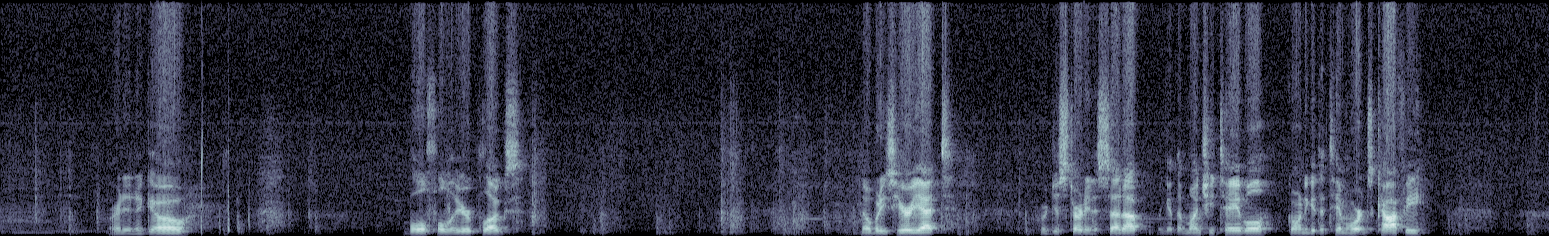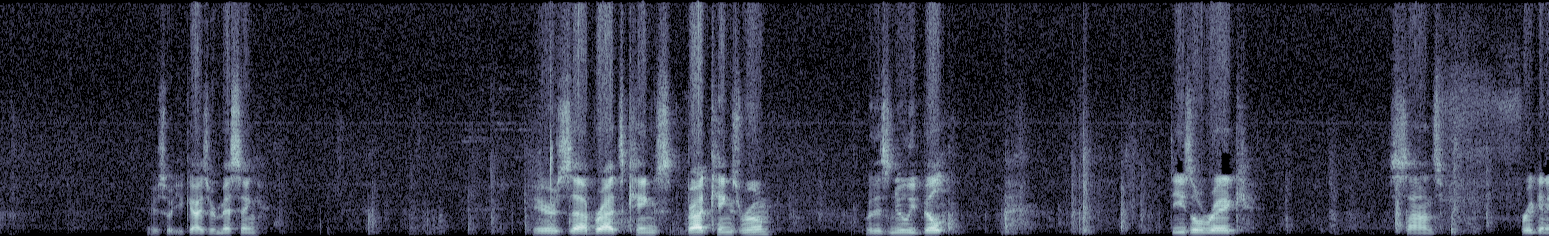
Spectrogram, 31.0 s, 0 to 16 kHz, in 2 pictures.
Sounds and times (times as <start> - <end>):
Speech: 1.1 - 2.0, 4.0 - 5.3, 8.6 - 9.6, 10.4 - 14.3, 17.0 - 18.2, 20.8 - 23.3, 24.1 - 25.1, 27.2 - 28.1, 29.4 - 30.1, 30.7 - 30.9.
